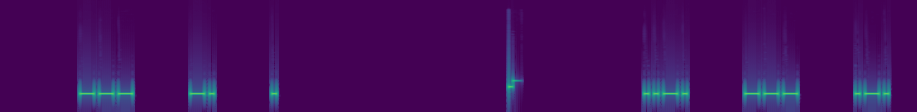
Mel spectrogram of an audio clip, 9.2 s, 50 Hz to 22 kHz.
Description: Morse code, heard as a keyed tone, about 25 wpm, spaced as for 12 wpm, 690 Hz. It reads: ONE FOR
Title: 4x Character Spacing - Top 100 Words - 25wpm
